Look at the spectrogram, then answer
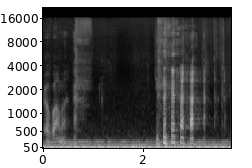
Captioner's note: laughs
